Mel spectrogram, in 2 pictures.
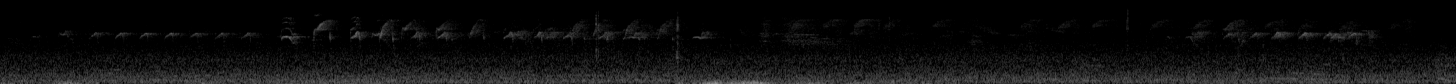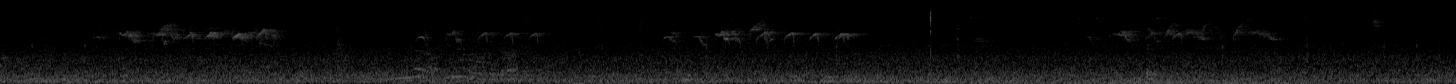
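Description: A small songbird sings short phrases of rapid repeated high notes, about nine of them a few seconds apart, over a steady low background rush. A brief low rumble comes about seven seconds in.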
